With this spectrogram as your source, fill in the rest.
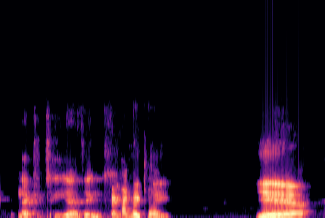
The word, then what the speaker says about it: Hecate: My divine parent is, how do you say, Hecate? Hecate, I think.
